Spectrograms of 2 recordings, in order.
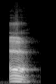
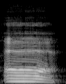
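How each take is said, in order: First: The vowel is short. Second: The vowel is drawn out long. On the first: The speaker calls it right. "hamza fatha a" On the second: The speaker calls it wrong. "ils n'ont pas a"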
